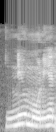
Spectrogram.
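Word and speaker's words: pneumonia: पढ़ेंगे क्या, न्यू, इस यहाँ से पढ़ेंगे एन से, न्यूमोनिया लिखा हुआ है ना, न्यूमोनिया में पी साइलेंट है।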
